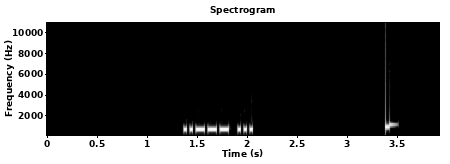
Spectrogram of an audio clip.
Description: Morse code, heard as a keyed tone, about 38 wpm, 700 Hz. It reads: 2S
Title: Single-Letter Single-Number 40wpm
